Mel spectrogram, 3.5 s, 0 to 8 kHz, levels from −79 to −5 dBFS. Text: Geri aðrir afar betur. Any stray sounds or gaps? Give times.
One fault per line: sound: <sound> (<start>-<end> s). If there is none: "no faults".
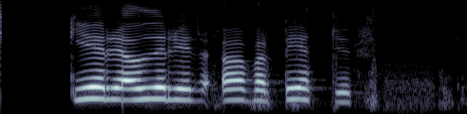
no faults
